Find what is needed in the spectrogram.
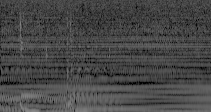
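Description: Steady electrical mains hum. The last notes of the background music die away within the first second.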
